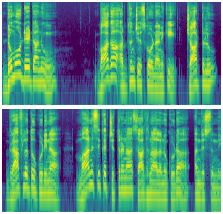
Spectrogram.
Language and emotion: Telugu, neutral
